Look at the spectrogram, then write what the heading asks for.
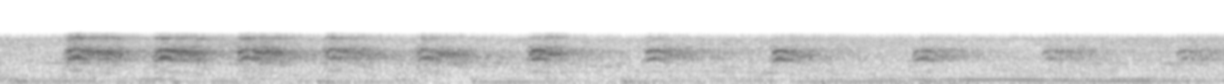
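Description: A bird giving a series of about eleven short, harsh calls, coming about two a second at first and slowing toward the end.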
